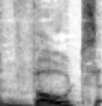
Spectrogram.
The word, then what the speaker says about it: Voatz: It's called Voatz, V-O-A-T-Z is how they spell it.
